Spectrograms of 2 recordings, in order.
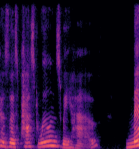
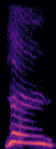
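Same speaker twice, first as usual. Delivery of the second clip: mock cheer; 13 semitones higher than usual. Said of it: "cheering repair again".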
